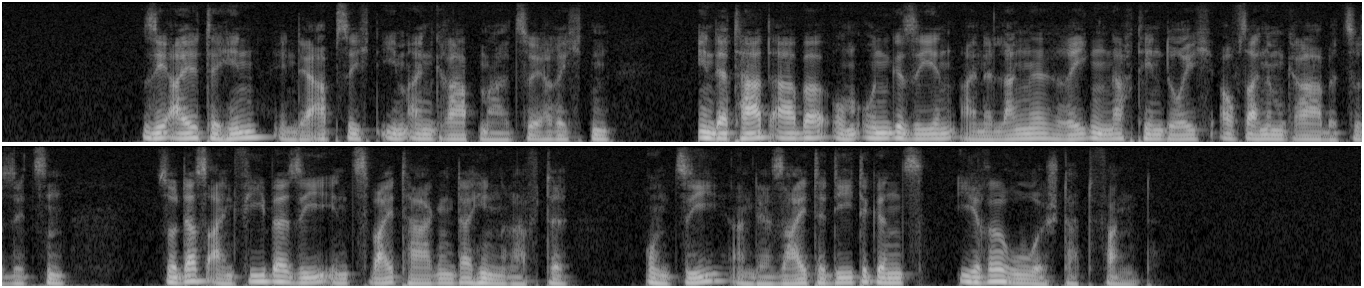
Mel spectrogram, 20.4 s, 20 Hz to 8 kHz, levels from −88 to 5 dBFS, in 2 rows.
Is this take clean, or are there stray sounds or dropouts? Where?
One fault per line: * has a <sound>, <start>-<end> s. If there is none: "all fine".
all fine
